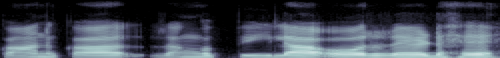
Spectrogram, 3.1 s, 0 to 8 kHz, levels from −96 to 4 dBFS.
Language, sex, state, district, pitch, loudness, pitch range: Hindi, male, Rajasthan, Jaipur, 205 Hz, -18 LUFS, 200-210 Hz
